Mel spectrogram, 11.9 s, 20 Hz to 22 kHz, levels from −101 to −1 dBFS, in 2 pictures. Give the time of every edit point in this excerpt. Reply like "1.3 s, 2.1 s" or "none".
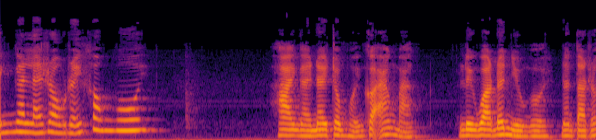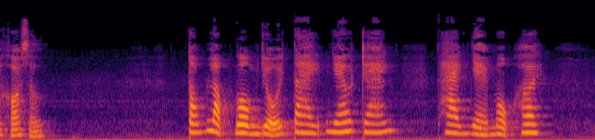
9.2 s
